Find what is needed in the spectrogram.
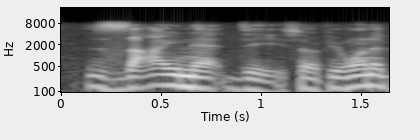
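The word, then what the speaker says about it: xinetd: me just say a couple things first it's pronounced zinet d so if you want to be hip you say zeinet d okay and secondly it's the epitome of why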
